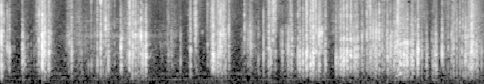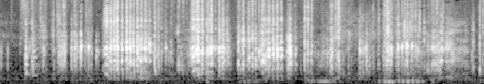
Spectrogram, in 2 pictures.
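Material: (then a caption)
Cardboard. A flat cardboard colored pencil box is held in both hands, gripped and squeezed with the fingers and thumbs, and rotated. This produces a steady run of dry crinkling, creaking and scratchy crunches, with brief squeaky tones rising near the end, all quiet and close with almost no low end.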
